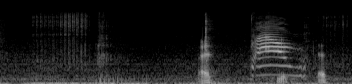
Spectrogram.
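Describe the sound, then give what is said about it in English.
A person imitates a cat, giving a drawn-out, wavering meow, preceded by a short breathy burst and followed by a brief trailing sound, fairly loud. “It's sometimes it helps to get into the mind of a cat, really.”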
